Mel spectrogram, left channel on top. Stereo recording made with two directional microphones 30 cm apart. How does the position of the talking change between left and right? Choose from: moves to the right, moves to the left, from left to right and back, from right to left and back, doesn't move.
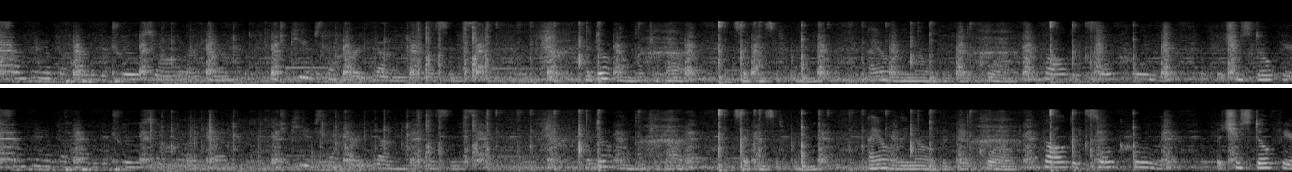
moves to the right.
